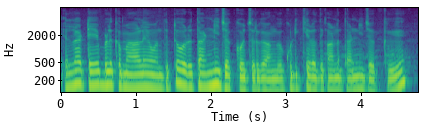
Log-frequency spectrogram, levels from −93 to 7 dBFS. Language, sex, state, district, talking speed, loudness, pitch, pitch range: Tamil, male, Tamil Nadu, Kanyakumari, 150 wpm, -14 LUFS, 130 Hz, 115-155 Hz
